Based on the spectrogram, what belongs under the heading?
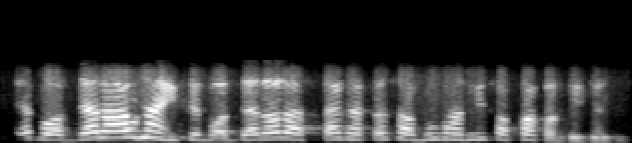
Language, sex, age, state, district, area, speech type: Odia, female, 60+, Odisha, Nayagarh, rural, conversation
